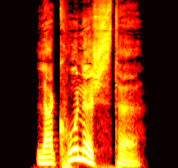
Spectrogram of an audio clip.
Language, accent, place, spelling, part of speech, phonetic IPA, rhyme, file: German, Germany, Berlin, lakonischste, adjective, [ˌlaˈkoːnɪʃstə], -oːnɪʃstə, De-lakonischste.ogg
- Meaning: inflection of lakonisch: 1. strong/mixed nominative/accusative feminine singular superlative degree 2. strong nominative/accusative plural superlative degree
